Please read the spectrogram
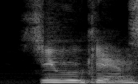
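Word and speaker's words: Si Woo Kim: Si Jo Kim. Did I say that right? – Siwoo Kim.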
